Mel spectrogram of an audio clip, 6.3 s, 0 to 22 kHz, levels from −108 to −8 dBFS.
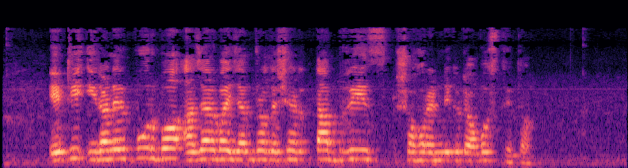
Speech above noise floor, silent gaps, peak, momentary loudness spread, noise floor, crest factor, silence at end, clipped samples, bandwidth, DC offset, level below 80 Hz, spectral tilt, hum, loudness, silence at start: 35 dB; none; -8 dBFS; 11 LU; -59 dBFS; 18 dB; 0.95 s; under 0.1%; 11.5 kHz; under 0.1%; -64 dBFS; -5 dB/octave; none; -24 LUFS; 0.05 s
